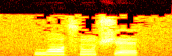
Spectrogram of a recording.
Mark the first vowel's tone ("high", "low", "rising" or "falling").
high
